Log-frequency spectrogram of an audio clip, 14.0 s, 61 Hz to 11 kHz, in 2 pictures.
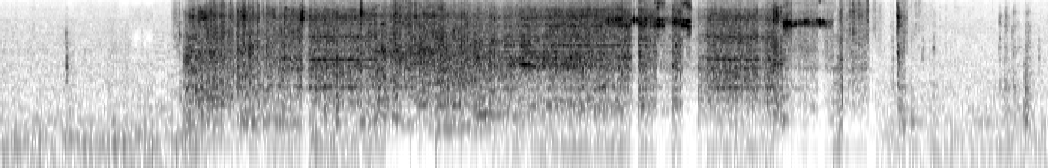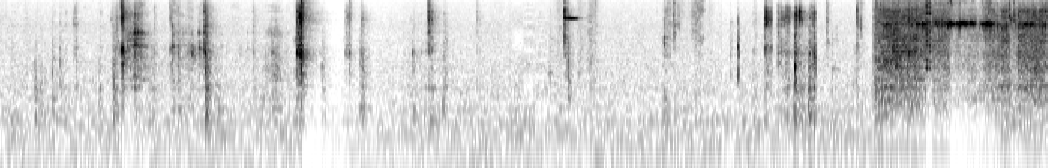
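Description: Mini lathe drilling a 5/8-inch hole through mild steel with a twist drill in the tailstock chuck: the lathe motor hums, then the cut comes in as a steady harsh hiss for a few seconds, gives way to a quieter stretch of scattered clicks, and comes back near the end.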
